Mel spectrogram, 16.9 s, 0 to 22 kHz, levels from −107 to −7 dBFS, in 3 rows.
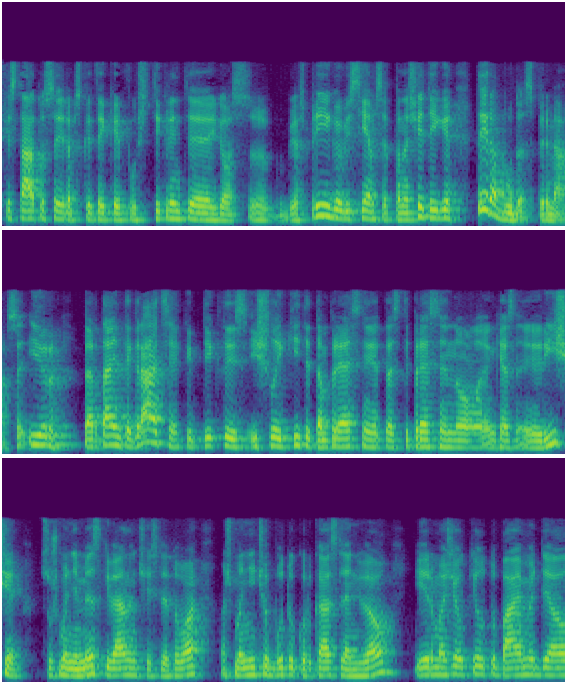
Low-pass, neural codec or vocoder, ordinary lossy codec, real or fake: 7.2 kHz; none; MP3, 64 kbps; real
